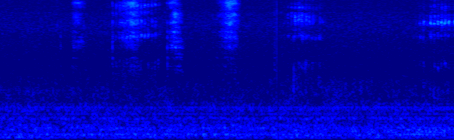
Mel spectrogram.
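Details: Domestic cat purring indoors beside someone working from home: a steady low rumbling purr runs throughout, broken by several short rustling, rubbing bursts.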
